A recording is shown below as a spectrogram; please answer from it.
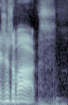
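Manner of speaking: put-on 1920s old-time gangster voice. Doing an impression of a game's guard line: 1920s mobster voice. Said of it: "fucking twenties mobster there at the end".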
